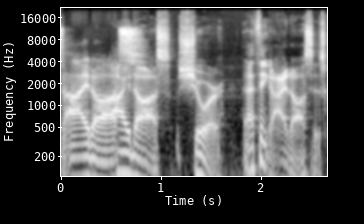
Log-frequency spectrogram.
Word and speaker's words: Eidos: I think Eidos is correct, Montreal.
